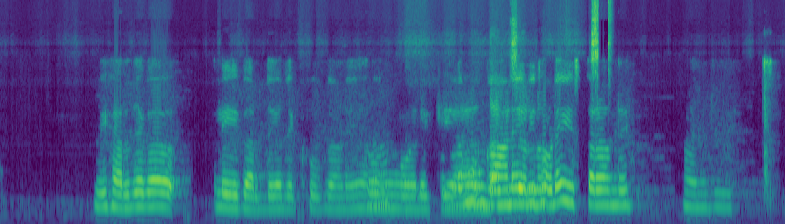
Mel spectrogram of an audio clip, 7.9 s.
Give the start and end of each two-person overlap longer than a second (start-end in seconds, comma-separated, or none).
3.7-5.5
